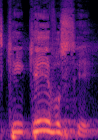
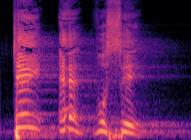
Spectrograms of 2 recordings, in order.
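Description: First: Said in the usual way. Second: Loud, slow, separated words; thundering question. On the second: Acted. God asking Jacob who he is, thundering question. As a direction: hammer out each word as a demand.

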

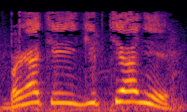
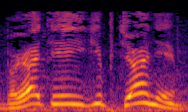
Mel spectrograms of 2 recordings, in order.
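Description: First: High, drawn-out squeaky call; squeaked proclamation. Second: Slow, raised orator's call; weightier register. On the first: Stas addresses the Egyptians from above, squeaking. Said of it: "пискнул Стас сверху". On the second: Stas starts his address over, weightier and less squeaky. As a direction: proclaim it grandly, a notch below a squeak. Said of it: "регистром ниже, а потому весомее". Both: A narrator's reading.

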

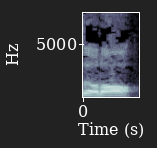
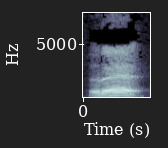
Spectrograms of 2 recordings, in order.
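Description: First: را as a thick, backed "raw"; heavy ra. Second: را as a thin, fronted "reh"; light ra. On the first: Teacher demonstrates Hafs's ra, heavy "ro" for را. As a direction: fill the mouth on را, toward "ro". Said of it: "الراء المفخمة عند حفص". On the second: Teacher contrasts Warsh's ra, thin "re" for را. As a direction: keep را light, toward "re". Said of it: "أما ورش". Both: Shown as a demonstration.

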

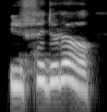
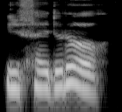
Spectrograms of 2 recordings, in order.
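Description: First: "Il fait de l'or" louder, rising on "or"; louder emphatic "Il fait de l'or"; emphatic repeat. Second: Said in the usual way. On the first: A narrator's reading. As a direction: hammer "de l'or" home the second time. Repeated refrain, second stressed.

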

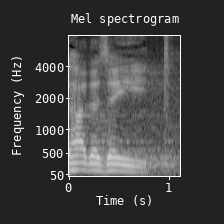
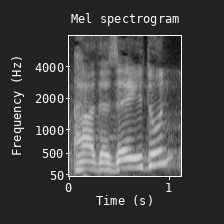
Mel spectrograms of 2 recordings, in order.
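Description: First: زيد cut to "zayd", no ending vowel or n; low, slow stop on the d of زيد; pausal sukun. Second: زيد ending in "-un", as "zaydun"; tanween with damma. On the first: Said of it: "سنقف عليه كما سبيل المؤلف بالسكون". (الوقف على زيد بسكون الدال) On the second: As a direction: sound the nominative n on زيد. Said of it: "بخلاف الضم والكسر". (نطق زيد منونًا بالضم "زيدٌ") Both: Shown as a demonstration.

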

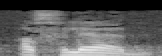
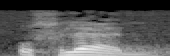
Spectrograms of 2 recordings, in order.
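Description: First: أصلان said as aslan, opening on "a"; opening a vowel. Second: أصلان said as uslan, like رغفان; opening u vowel. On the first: Teacher giving the base of a diminutive, أصلان as aslan. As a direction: start أصلان with a fatha on the hamza. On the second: Teacher offering the other vowelling, أصلان as uslan. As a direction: start أصلان with a damma on the hamza. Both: Shown as a demonstration. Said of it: "على وزن رغفان".

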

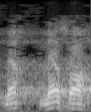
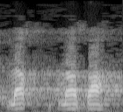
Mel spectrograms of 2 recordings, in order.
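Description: First: مخمصة with light, thin M sounds; correct recitation. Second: مخمصة with the Ms wrongly heavy, dark vowels; mispronunciation demo. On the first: Tajweed teacher giving the form to say, correct recitation. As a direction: keep both Ms of مخمصة light. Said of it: "قل". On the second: Tajweed teacher showing what not to say, mispronunciation demo. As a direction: thicken the Ms of مخمصة. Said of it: "ولا تقل". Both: Shown as a demonstration.

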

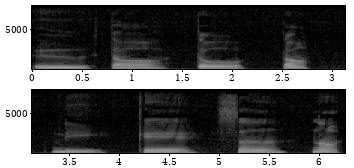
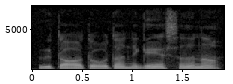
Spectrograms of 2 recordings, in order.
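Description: First: "U ta to ta ni ke san na" drawn out very slowly, syllables linked; slow joined-up word. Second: Said in the usual way. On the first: Shown as a demonstration. Teacher modelling the whole Cherokee word very slowly.

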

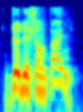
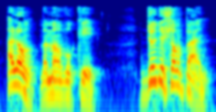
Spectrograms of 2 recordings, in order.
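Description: First: Louder, rising disbelieving question; shocked echo. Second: A mild call across the room, only a touch louder. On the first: Landlady repeating Vautrin's order, outraged at the cost. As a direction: throw the order back in disbelief. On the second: Vautrin calling to the landlady for champagne, mildly raised. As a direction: hail the landlady for champagne, not quite a shout. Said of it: "lui cria Vautrin". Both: A narrator's reading.

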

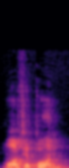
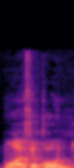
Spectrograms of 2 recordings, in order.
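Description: First: موافقون with a rising question tune. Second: موافقون with a falling, settled tune; falling answer. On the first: Zverkov asks his friends to agree, questioning rise. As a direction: end موافقون going up, asking. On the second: The friends answer Zverkov together, a falling agreement. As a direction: land موافقون down as a firm yes. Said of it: "فأجابوه ضاحكين". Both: A narrator's reading.

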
